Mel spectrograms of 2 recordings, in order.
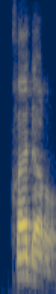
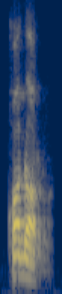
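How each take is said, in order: First: The vowels are pronounced as a. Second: The vowels are pronounced as o. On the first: The speaker calls it right. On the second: The speaker calls it wrong.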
